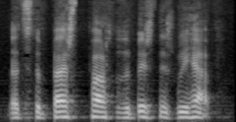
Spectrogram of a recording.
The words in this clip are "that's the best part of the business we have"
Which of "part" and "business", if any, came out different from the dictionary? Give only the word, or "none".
none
